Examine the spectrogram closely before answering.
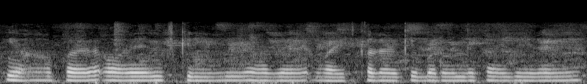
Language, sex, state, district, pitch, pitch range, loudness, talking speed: Hindi, female, Bihar, Darbhanga, 180 Hz, 175-185 Hz, -16 LUFS, 145 wpm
